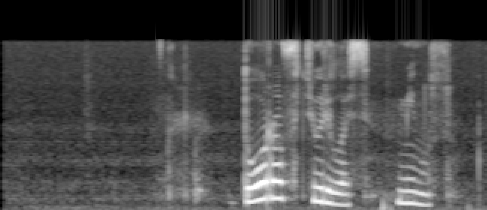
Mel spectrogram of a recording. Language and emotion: Russian, neutral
